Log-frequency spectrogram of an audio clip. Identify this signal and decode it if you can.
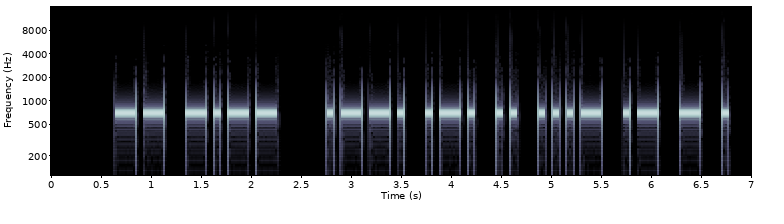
Morse code, heard as a keyed tone, about 17 wpm, 700 Hz. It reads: MY PRIVATE
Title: Sentences from Top 1000 Words 17wpm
